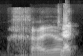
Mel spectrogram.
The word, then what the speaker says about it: Chaya: It's pronounced Chaya. I'm going to get Chaya. Chaya. Get it from the back of your throat.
